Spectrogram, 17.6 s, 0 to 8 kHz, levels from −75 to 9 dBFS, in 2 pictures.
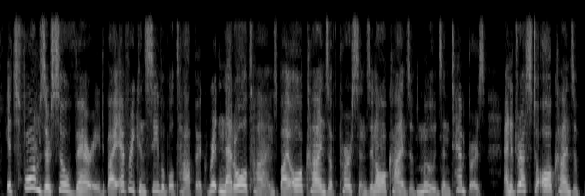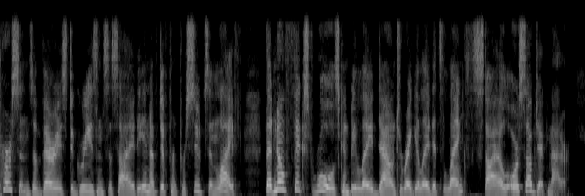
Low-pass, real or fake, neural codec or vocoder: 7.2 kHz; fake; codec, 16 kHz, 8 kbps, FreqCodec, smaller model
